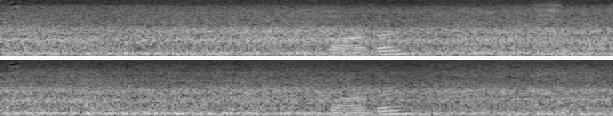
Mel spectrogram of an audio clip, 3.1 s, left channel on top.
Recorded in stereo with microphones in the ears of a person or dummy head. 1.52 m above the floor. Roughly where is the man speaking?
Left.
